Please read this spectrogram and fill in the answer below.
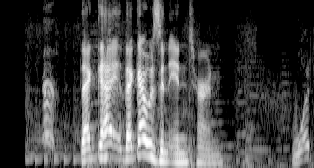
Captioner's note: laughs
